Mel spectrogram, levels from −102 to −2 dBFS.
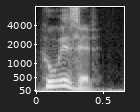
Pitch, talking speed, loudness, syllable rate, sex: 140 Hz, 270 wpm, -16 LUFS, 6.0 syllables/s, male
